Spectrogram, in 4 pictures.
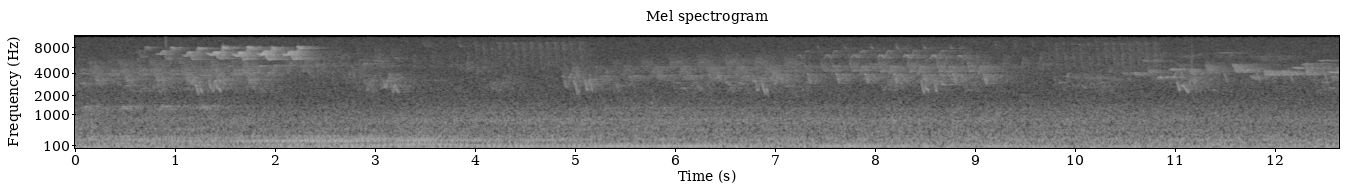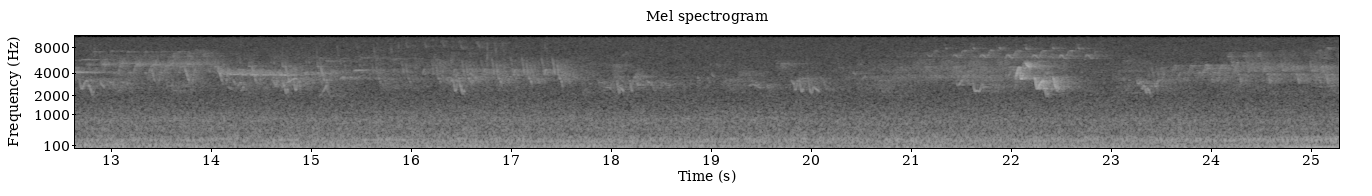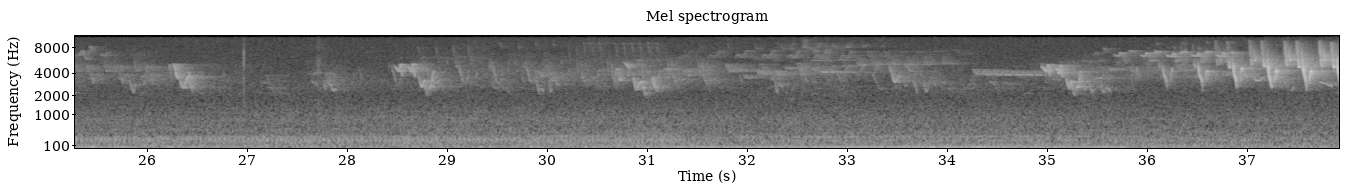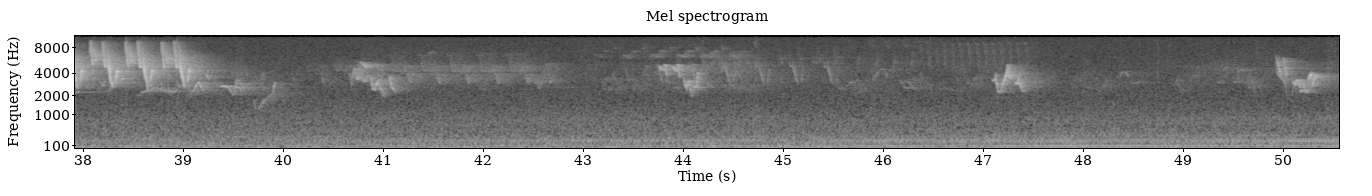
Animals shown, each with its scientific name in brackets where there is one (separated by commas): Winter Wren (Troglodytes hiemalis), Ovenbird (Seiurus aurocapilla), Yellow Warbler (Setophaga petechia), American Crow (Corvus brachyrhynchos), Rose-breasted Grosbeak (Pheucticus ludovicianus), Tennessee Warbler (Leiothlypis peregrina), Red-eyed Vireo (Vireo olivaceus), Black-and-white Warbler (Mniotilta varia)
